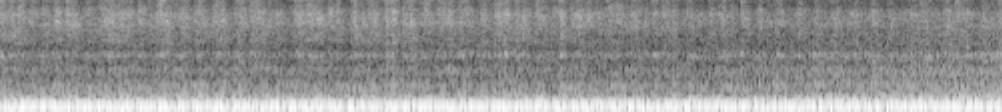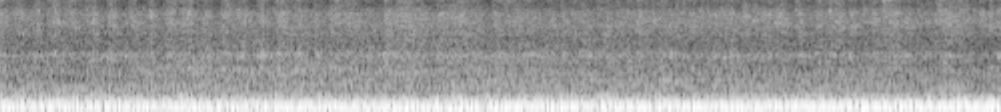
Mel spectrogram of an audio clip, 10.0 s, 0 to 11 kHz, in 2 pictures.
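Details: 1969 Camaro V8 back running after sitting, carburetor serviced: steady deep idle with a slightly uneven lope and no mechanical noises; runs but seems a bit rich.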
